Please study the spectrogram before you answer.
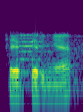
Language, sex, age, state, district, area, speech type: Tamil, male, 18-30, Tamil Nadu, Erode, rural, conversation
